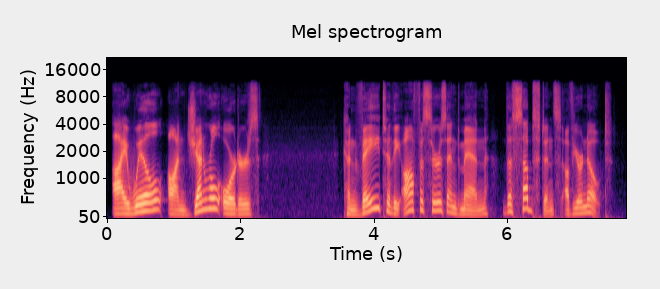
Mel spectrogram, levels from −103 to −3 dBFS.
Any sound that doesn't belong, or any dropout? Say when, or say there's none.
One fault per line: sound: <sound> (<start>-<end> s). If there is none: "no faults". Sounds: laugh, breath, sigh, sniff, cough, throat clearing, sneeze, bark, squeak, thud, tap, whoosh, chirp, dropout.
no faults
